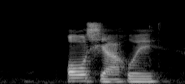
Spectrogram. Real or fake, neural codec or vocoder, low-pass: real; none; 7.2 kHz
